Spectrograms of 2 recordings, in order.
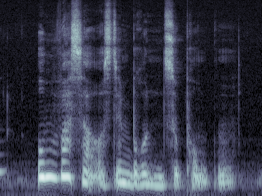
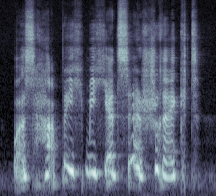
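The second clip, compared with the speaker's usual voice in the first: high, startled wife's voice; a wife shaken by a sudden shock; startled cry; 9 semitones higher, 3 dB louder than usual. Acted. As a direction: gasp it out in a fright. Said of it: "rief die Frau".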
